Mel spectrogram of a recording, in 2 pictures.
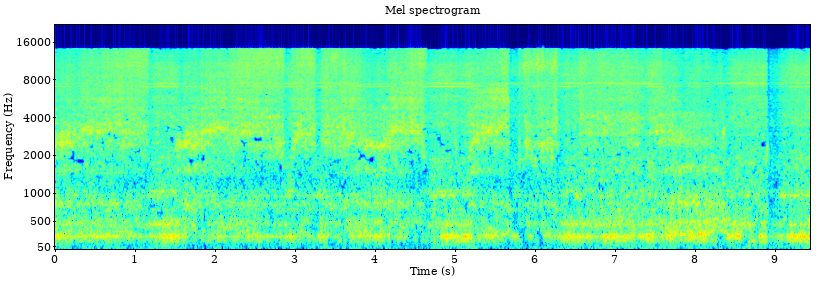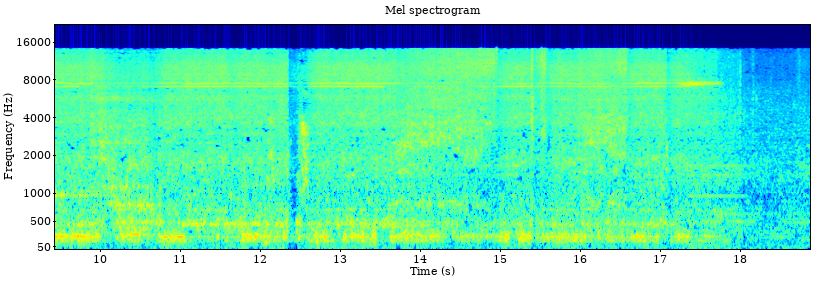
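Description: A gouge scrapes and cuts into spinning wood with a rough, hissing noise.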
